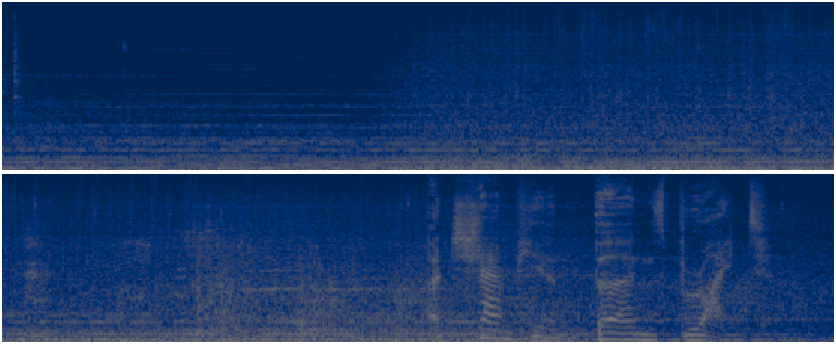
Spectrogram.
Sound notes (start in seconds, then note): none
